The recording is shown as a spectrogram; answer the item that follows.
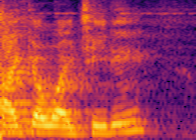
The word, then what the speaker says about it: Taika Waititi: Well, I liked everything that – is it Taiki Waititi? How do you pronounce it? – Taika Waititi.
